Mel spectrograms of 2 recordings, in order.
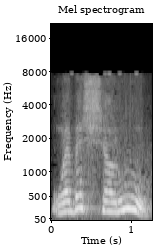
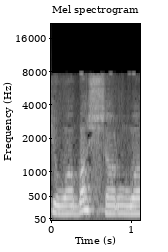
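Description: First: وبشروه slow with a heavy راء; model recitation. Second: وبشروا with the راء thinned, the error; wrong thin reading. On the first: Teacher models the word for the student to copy, slow. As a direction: stretch وبشروه, thick راء. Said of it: "زي ما أنا قلتها". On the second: Teacher imitates the student's mistake, mild. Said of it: "وما تقولش". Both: Shown as a demonstration.

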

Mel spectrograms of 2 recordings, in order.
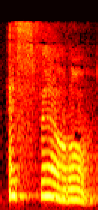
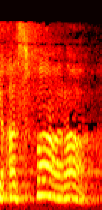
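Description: First: أسفارا with a thin light S, slow and drawn out. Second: أصفارا with a heavy emphatic S like ص; wrong emphatic S. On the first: Teacher reciting the correct word slowly for a student. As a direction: draw out أسفارا with a plain light sin. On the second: Teacher warning a student off the emphatic sad. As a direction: say أصفارا thick, as the wrong version. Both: Shown as a demonstration. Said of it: "ما تقولش أصفارا".

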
